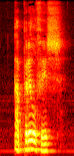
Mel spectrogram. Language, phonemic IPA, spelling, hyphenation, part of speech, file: Dutch, /aːˈprɪlˌvɪs/, aprilvis, april‧vis, noun, Nl-aprilvis.ogg
- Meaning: April fool, a joke played on April Fools' Day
